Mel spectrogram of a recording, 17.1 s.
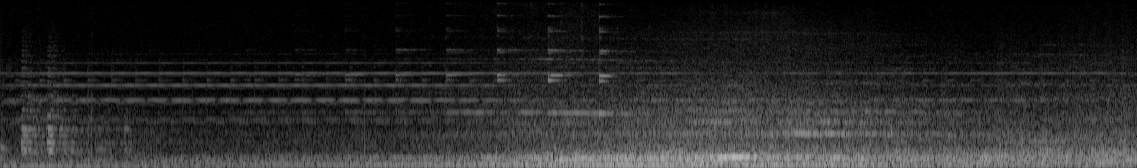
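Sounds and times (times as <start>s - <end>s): crossing bell ringing: 0.0s - 17.0s
diesel locomotive engines rumbling: 0.0s - 17.0s.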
